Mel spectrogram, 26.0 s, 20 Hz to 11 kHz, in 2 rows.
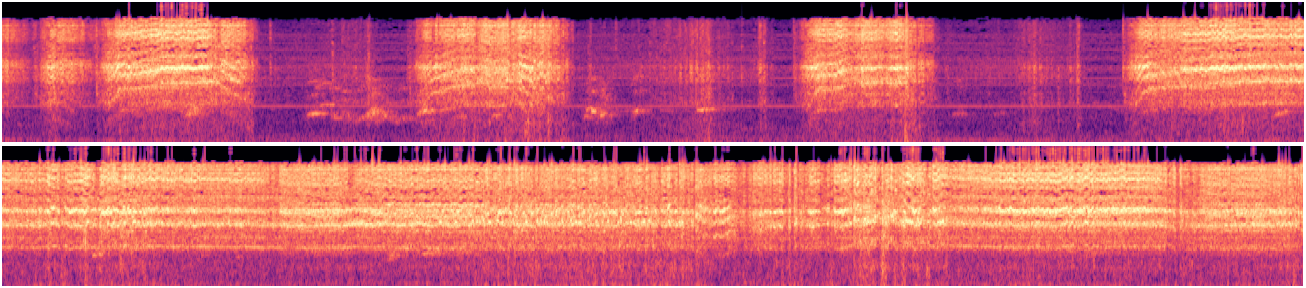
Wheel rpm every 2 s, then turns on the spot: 70, 50, 110, 10, 110, 40, 220, 230, 220, 220, 210, 230, 220.
2-4 6-8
